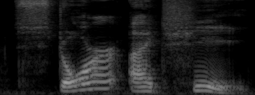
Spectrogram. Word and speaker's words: Storace: Storace. Okay, I don't know how else you guys want me to say it. I'm phonetically pronouncing it as best I can when you guys spell it out to me.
